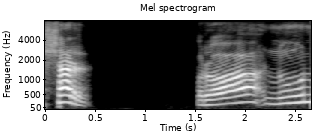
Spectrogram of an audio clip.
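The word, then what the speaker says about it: شَرِّ: বুঝতে পারছি আমরা কেন প্রথমে রটাকে শিনের সাথে যার জুড়ছে। তাহলে শিন র, এই শিন র জাবার সার হয়ে যাচ্ছে। তারপর রটা আলাদাভাবে উচ্চারণ করতে গিয়ে দেখছি তারপরে নুনের উপর আবার তাসদিদ চলে এসছে। মানে এই নুনটাকেও ওই র সাথে জুড়িয়ে পড়তে হবে। তাহলে র নুন জের রিন, সার রিন।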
